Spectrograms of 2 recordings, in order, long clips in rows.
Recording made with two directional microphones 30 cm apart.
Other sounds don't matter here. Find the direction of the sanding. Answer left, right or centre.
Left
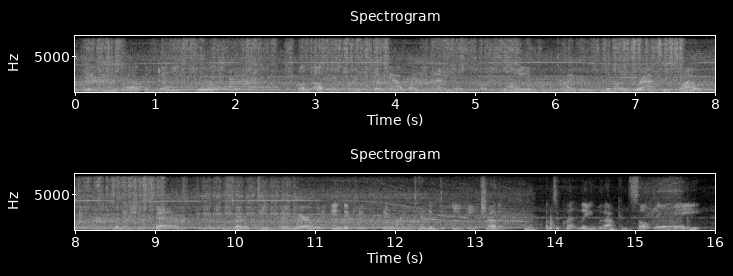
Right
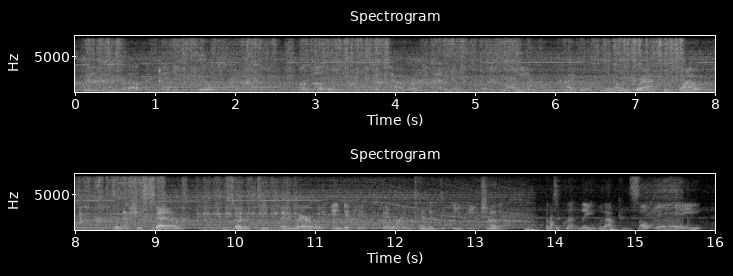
left.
